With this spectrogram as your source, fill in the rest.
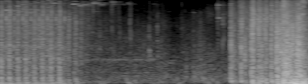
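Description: Rapid automatic gunfire in a battle royale game crackles loudly in sustained bursts, pausing briefly before another heavy volley.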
